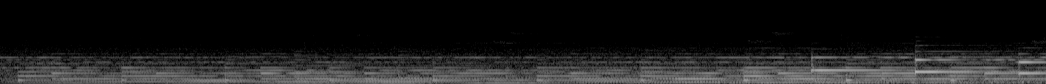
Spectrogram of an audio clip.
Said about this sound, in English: go completely and fall deeply into the comforting arms of the falling rain.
